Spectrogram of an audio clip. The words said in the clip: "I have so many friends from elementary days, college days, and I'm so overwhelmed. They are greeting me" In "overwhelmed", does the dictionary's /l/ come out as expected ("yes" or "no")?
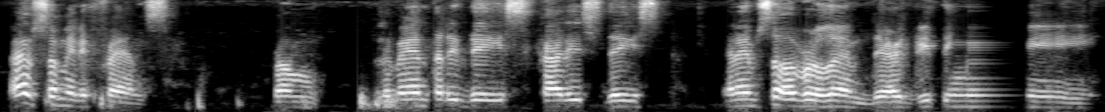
no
